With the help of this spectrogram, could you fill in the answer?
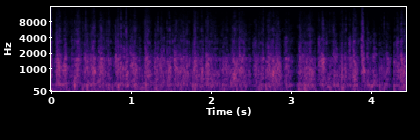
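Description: Fingertips scratch the skin head of a hollow wooden bongo drum held close to a microphone. It makes a continuous, rough rasping with a steady stream of small scrapes, centered in the midrange with little deep low end. The level rises and dips slightly throughout without stopping.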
